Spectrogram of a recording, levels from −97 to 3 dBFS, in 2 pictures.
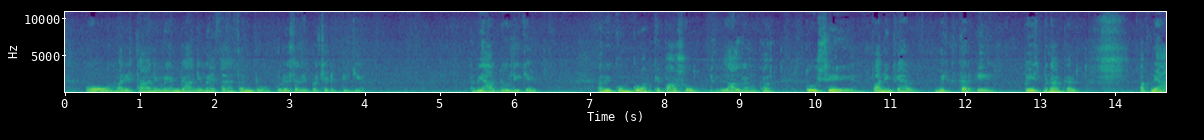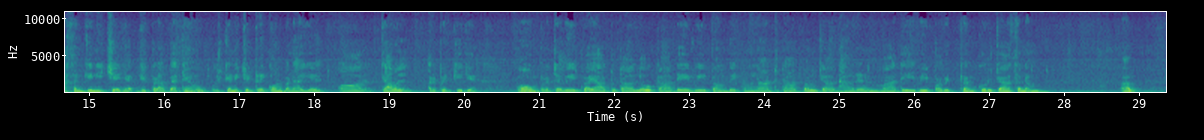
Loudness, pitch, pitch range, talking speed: -26 LUFS, 110 Hz, 105-120 Hz, 135 wpm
